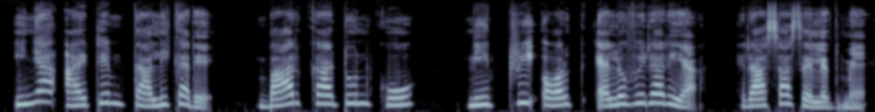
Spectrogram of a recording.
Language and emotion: Santali, neutral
